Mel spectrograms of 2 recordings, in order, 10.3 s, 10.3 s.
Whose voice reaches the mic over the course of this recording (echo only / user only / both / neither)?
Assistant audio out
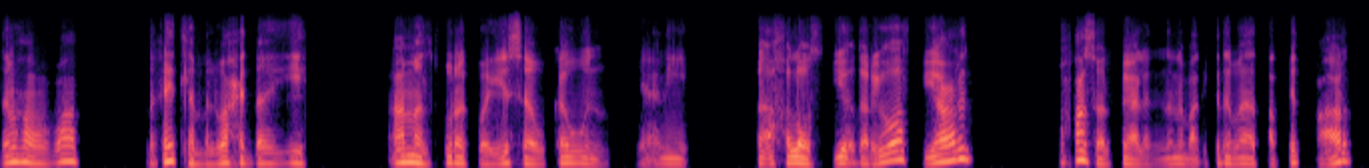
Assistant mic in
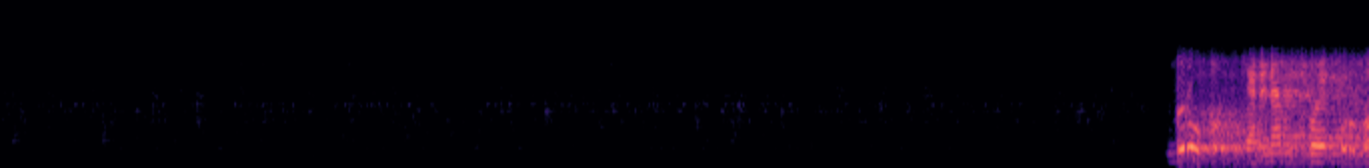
user only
